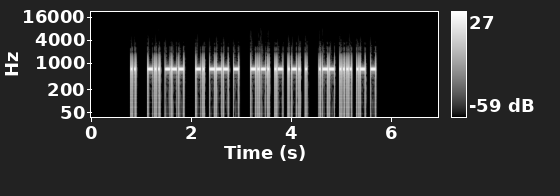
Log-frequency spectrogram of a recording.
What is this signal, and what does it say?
Morse code, heard as a keyed tone, about 34 wpm, 700 Hz. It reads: I DO NOT CARE WHAT
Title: Sets of 5 Words 35wpm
